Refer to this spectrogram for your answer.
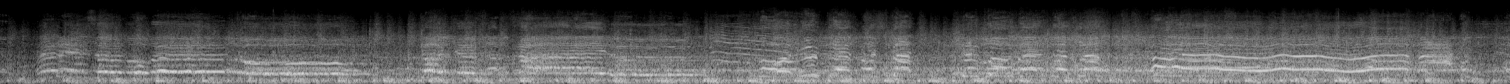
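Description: A big football crowd roars and chants together after a goal for Utrecht, loud and sustained for the whole stretch, with many voices shouting and singing.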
